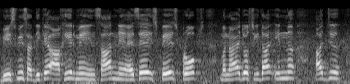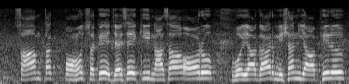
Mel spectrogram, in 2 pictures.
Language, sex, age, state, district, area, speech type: Urdu, male, 45-60, Uttar Pradesh, Rampur, urban, spontaneous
